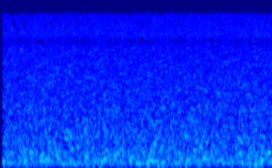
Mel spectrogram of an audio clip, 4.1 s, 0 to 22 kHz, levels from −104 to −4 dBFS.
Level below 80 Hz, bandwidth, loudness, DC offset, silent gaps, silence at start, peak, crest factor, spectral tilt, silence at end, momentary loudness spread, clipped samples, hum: -86 dBFS; 16.5 kHz; -65 LUFS; under 0.1%; none; 0 s; -52 dBFS; 14 dB; -2.5 dB/octave; 0 s; 0 LU; under 0.1%; none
